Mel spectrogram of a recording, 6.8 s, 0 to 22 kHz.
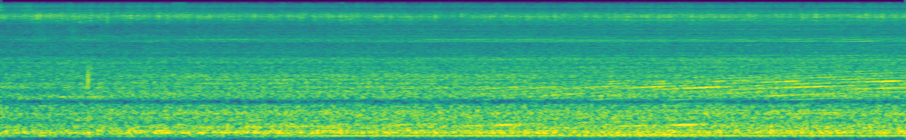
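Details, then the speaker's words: Seagate ST251 vintage hard drive: faint thin steady whine under uneven rapid scratchy chatter about four times a second; sounds awful yet passed short seek test, found tracking marks and parks; working. "it sounds awful but ironically it did the short seek test which means it actually found its tracking marks and it Parks that's a good one"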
